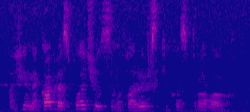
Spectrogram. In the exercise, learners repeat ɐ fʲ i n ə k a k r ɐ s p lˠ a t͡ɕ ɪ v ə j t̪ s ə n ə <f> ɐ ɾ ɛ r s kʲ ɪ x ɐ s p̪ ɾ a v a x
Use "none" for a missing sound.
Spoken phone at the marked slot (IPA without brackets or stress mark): f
